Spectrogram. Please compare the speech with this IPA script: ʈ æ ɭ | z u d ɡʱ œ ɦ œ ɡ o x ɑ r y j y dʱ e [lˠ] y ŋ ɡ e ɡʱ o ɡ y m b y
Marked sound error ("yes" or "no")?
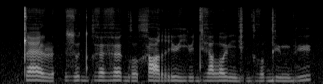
no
